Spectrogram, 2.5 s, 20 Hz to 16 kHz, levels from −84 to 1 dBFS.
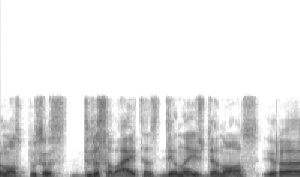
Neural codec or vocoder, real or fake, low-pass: none; real; 7.2 kHz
